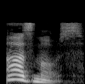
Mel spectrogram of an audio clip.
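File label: "osmose", British English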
